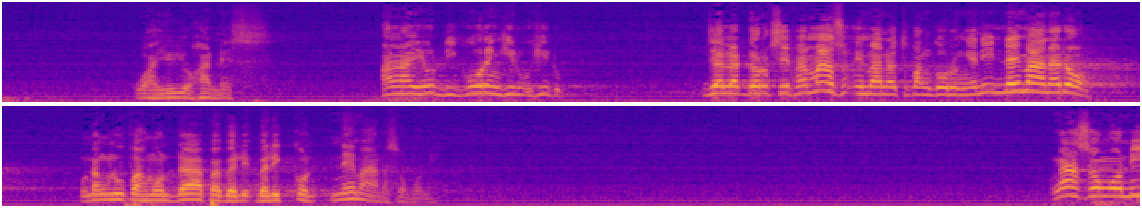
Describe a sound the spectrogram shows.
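A man preaches through a microphone, speaking in short bursts with pauses.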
